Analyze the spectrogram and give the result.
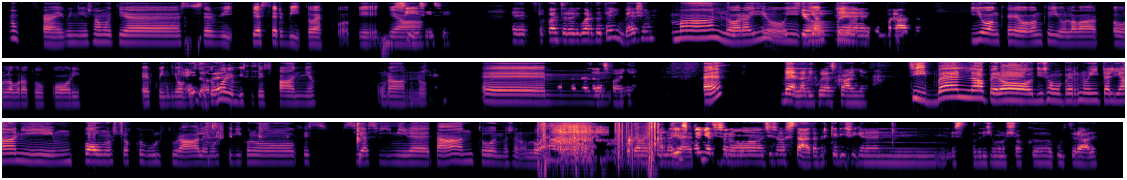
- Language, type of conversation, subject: Italian, unstructured, Qual è una lezione importante che hai imparato nella vita?
- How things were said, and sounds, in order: static; other background noise; unintelligible speech; distorted speech; tapping; unintelligible speech; drawn out: "ehm"; mechanical hum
